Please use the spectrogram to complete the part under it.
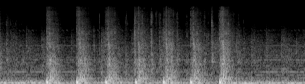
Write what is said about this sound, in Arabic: وراءها ارتفعت أصوات الطرق على الباب قد عاد المزيد من الحراس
